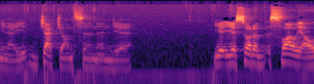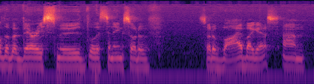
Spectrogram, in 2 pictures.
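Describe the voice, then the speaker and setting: An Australian man in his twenties talks as a guest in a relaxed-format chat. His voice is mid-pitched and his phrasing is informal and conversational. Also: a little hiss or hum, low-quality recording. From Melbourne, Australia. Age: 20s. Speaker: band vocalist, podcast guest. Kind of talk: casual chat.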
